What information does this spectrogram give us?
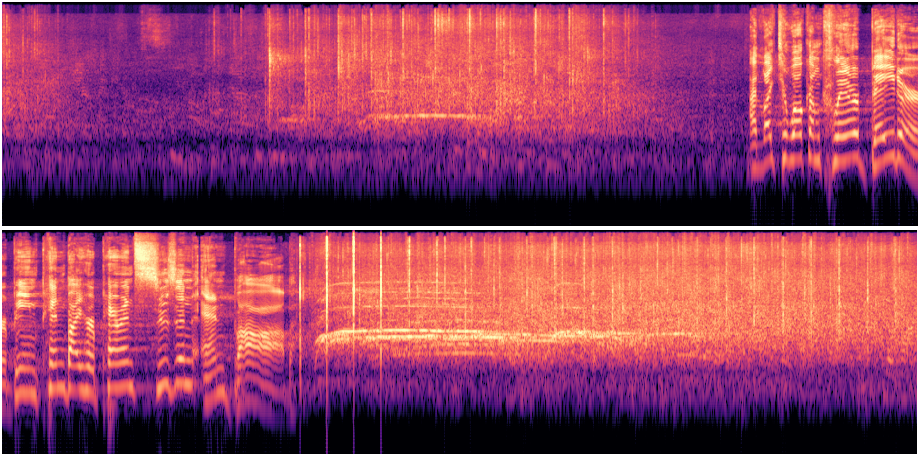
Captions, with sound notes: (audience applauds) I'd like to welcome Claire Bader, being pinned by her parents, Susan and Bob. (audience cheers) (audience applauds)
